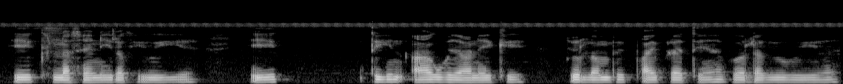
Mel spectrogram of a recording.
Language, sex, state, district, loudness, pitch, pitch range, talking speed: Hindi, male, Uttar Pradesh, Lalitpur, -19 LUFS, 110 Hz, 105-110 Hz, 135 wpm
